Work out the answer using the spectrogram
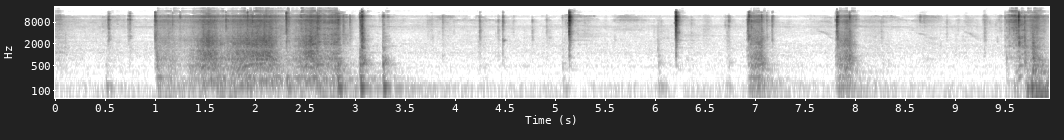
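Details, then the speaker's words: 1951 Studebaker, 6-volt ignition, cranked after filing and cleaning the distributor points with the coil reconnected. Steady starter churning with no firing, then clicks and handling noise: cranks but no spark. "then we're gonna hook the coil back up check for sparkles right here we go [Music] and now we don't have spark"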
